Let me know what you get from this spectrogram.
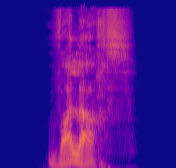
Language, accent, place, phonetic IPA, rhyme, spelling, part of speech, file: German, Germany, Berlin, [ˈvalaxs], -alaxs, Wallachs, noun, De-Wallachs.ogg
- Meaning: genitive singular of Wallach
